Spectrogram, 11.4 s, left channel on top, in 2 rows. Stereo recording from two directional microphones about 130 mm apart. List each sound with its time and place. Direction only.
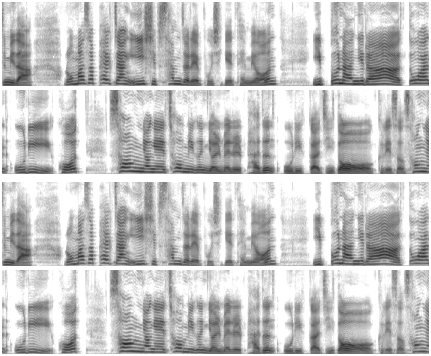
0.0 s a woman's voice: 40° left (ahead or behind)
